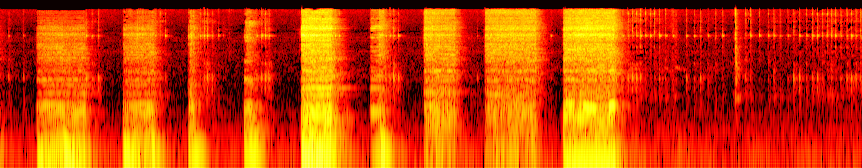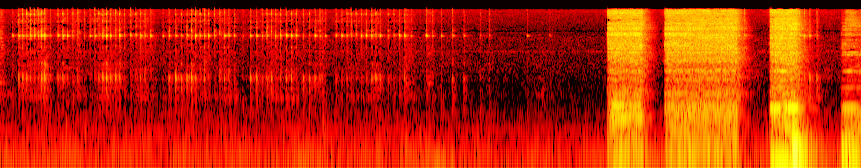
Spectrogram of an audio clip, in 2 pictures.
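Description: FM radio tuner receiving a distant station in mono over sporadic E: loud, choppy, broken-up audio for the first few seconds, then the signal fades to faint hiss, and another station's audio breaks in loudly about two seconds before the end, after retuning.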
